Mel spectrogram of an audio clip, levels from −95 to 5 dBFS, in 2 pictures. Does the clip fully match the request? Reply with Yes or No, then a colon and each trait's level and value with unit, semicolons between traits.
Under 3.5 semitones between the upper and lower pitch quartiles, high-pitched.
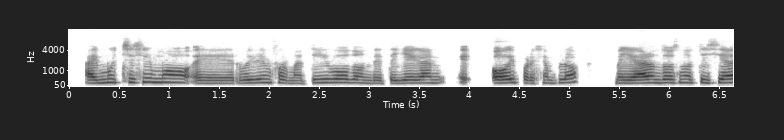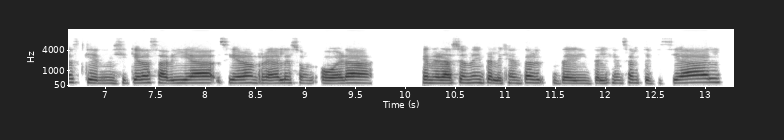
Yes: narrow, 2.5 semitones; high, 210 Hz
